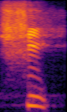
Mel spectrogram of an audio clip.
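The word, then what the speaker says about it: 四: marcava 4:44 da manhã o número quatro no Japão pronuncia-se XI e existe uma superstição de que esse som posse pode significar morte porque morte em japonês também é xi por isso que o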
